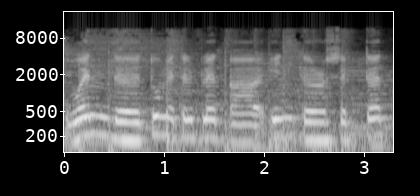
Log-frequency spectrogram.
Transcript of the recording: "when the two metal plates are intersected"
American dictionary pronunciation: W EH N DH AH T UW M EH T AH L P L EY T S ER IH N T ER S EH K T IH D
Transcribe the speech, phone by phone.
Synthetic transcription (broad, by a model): W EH N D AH T UW M EH T AH L P L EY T AA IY N T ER S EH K T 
